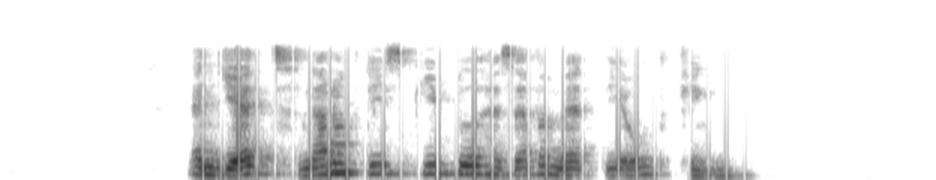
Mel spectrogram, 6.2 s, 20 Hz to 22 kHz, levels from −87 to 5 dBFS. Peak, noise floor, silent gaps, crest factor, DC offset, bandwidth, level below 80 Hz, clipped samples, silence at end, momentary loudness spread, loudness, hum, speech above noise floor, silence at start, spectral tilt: -8 dBFS; -85 dBFS; none; 22 dB; under 0.1%; 8 kHz; -62 dBFS; under 0.1%; 1.35 s; 15 LU; -29 LUFS; none; 57 dB; 1.25 s; -6 dB/octave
